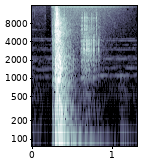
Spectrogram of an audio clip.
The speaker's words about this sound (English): She started kicking the door in.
